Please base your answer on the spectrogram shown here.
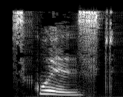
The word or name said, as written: squizzed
